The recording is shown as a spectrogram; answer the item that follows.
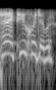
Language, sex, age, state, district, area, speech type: Bengali, female, 18-30, West Bengal, Malda, urban, conversation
